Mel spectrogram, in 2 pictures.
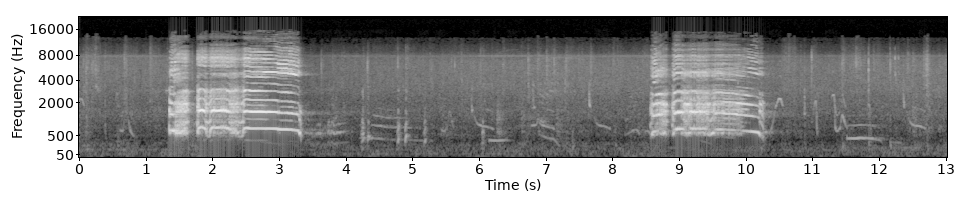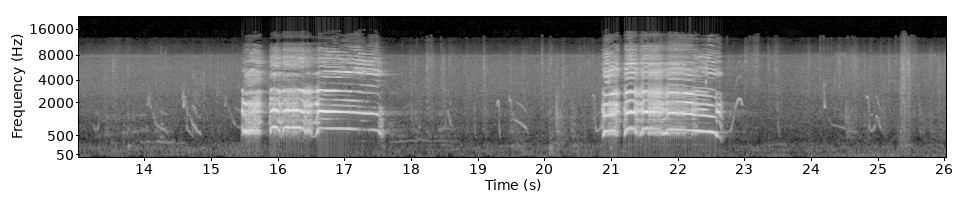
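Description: A rooster crowing four times, each crow about two seconds long, with faint short chirps between the crows.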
